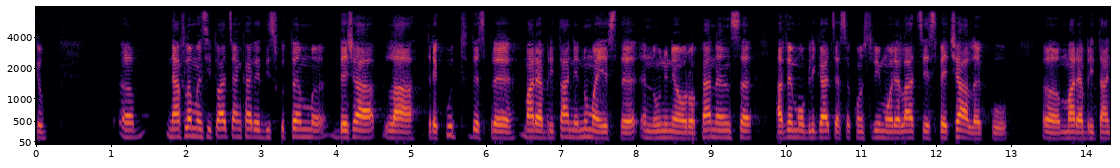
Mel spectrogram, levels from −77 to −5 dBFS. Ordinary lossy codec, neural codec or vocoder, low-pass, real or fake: none; none; 7.2 kHz; real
